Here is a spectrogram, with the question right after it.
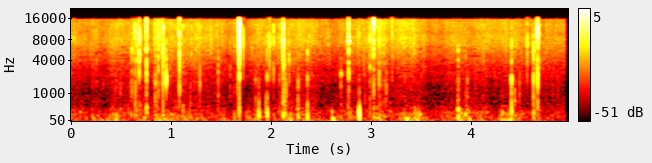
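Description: A translucent thin plastic bag stretched over a microphone is scratched with nails and crinkled with fingertips. The result is a steady, low-heavy rustling broken by many sharp, dry crackles and snaps that stop instantly with no ring.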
